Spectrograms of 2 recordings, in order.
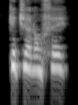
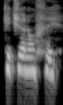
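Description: First: Peasant bishop repeating. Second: Husband echoing quietly. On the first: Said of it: "L'évêque répéta". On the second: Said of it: "il dit à son tour". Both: A narrator's reading.

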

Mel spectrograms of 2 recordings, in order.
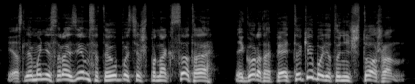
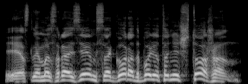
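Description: First: Raised, ringing call across the field; magically amplified call. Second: Magically amplified call. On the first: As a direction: call out high to the enemy. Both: Acted. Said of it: "усиленный магией голос Джернака".

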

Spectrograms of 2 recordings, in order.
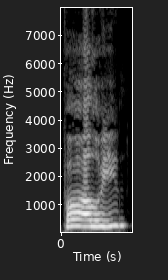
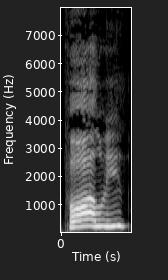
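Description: First: Высокий отчаянный вопль; вопи имя во весь голос. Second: Высокий отчаянный вопль, повтор; снова вопи имя во весь голос. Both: A narrator's reading. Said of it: "завопил Морган". (отчаянный высокий вопль)

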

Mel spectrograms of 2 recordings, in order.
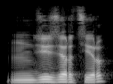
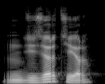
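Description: First: ДЕЗЕРТИР drawn out with a rising end; questioning. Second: ДЕЗЕРТИР stated with a falling end; confirming. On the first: Father questions the man on the straw, questioning. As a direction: ask ДЕЗЕРТИР as a slow question. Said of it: "спросил отец". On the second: Man answers the father's question, confirming. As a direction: confirm ДЕЗЕРТИР, letting the tone drop. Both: A narrator's reading.

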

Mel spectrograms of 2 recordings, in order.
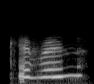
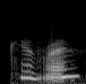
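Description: First: Put-on very high little child's cry. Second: Put-on high, soft quavering child; small, timid questioning call; quavering little voice. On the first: Found child flings herself at rescuer, crying out. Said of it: "she cried". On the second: Hiding child calls to her rescuer, quavering. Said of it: "a quavering little voice said". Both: A narrator's reading.

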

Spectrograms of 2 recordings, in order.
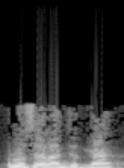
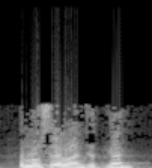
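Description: Both takes have the same delivery.

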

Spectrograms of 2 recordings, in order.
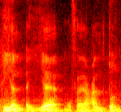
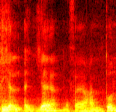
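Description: First: هي الأيام مفاعلة said slowly to the beat; slow teacher scanning; metre scanning. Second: هي الأيام مفاعلة said slowly to the beat; slow repeated scanning; metre scanning. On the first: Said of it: "نفكها بيائين سكون وحركة". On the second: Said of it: "وممكن تحولها مفاعيل". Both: Shown as a demonstration.

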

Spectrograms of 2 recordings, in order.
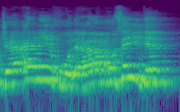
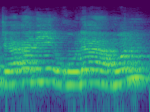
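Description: First: "غلام" ending in bare -u; "غلام" said ghulaamu, no tanween; tanween dropped. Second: "غلام" ending in a clear -un; "غلام" drawn out as ghulaamun; tanween pronounced. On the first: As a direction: slowly link "غلام" to "زيد" without an n. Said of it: "فتحذف التنوين". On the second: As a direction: slowly sound the n-ending on "غلام". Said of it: "فتنون". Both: Shown as a demonstration.

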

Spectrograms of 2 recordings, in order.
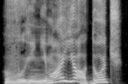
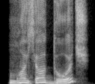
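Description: First: Very slow, each word of "Вы не моя дочь" separate; distinct, firm denial. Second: Questioning rise on "Моя дочь"; doubtful question. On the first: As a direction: stretch out "моя" in a clear statement. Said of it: "чётко произнесла она". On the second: Mother questions, frowning, not recognising. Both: A narrator's reading.

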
